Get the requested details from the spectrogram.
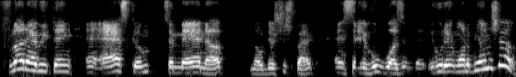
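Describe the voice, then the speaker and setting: With an American accent, a man talks at a fairly quick pace. His voice is high-pitched, with lively intonation. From New York, the Bronx. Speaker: sneaker personality. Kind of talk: interview. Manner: animated; fast.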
